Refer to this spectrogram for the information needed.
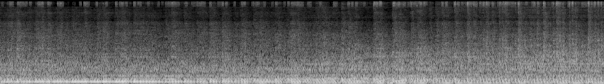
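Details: Polaris XC600 snowmobile two-stroke, first run after new rings, idling fast before adjustment: harsh, raw, loud blatty exhaust note because the exhaust gasket is essentially gone; exhaust leak.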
